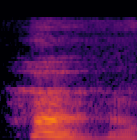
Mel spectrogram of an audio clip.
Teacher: Tenggorokan di bagian tengah sifatnya hams. Ada desis-nya ha gitu ya. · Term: huruf ha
